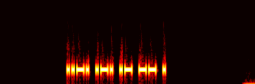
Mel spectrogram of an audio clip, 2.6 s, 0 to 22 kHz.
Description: Morse code, heard as a keyed tone, about 53 wpm, 700 Hz. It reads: FRAME
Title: Sentences from Top 1400 Words - New Word Drill Alt - 50wpm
